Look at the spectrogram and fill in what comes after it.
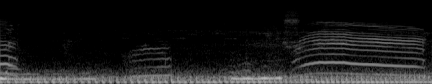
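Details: Cat meowing twice: a short rising-falling meow, then a longer, louder drawn-out meow that slowly falls in pitch, over a steady low engine-like rumble.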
